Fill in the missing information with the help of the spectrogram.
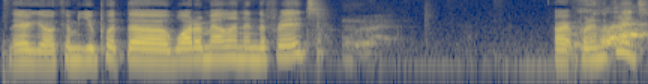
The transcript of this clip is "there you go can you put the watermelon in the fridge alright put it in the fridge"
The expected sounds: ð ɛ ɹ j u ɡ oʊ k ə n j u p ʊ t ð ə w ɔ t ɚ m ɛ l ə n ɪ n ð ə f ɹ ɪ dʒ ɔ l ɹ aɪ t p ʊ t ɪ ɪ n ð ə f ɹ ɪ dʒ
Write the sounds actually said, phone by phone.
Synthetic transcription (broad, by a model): ð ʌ ɹ ɡ oʊ k ə n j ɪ p ʊ t ð ə w ɔ t ɚ m ɛ l ə n ɪ n ð ə f ɹ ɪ z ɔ ɹ aɪ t p ʊ t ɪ ɪ n ð ə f ɹ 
